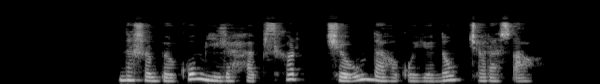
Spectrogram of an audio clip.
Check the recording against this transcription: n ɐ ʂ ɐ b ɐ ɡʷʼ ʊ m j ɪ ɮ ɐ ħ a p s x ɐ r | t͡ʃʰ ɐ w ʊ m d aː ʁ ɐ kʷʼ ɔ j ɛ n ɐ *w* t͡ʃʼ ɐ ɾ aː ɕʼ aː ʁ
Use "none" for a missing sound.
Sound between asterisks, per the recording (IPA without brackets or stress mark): w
